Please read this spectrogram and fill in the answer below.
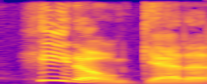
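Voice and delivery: goofy, wacky sitcom-style delivery. Retelling a man's line to the camera in his garage, in a wacky sitcom voice. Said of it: "doing it in this like wacky sitcom voice".

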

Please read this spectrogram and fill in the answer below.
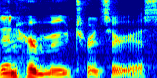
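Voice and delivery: ordinary delivery

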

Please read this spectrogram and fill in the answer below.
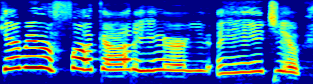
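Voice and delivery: mock kicking-and-screaming shriek, very high. Acting out someone kicking and screaming on board a ship: acting out screaming in protest. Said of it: "you're kicking and screaming".

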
